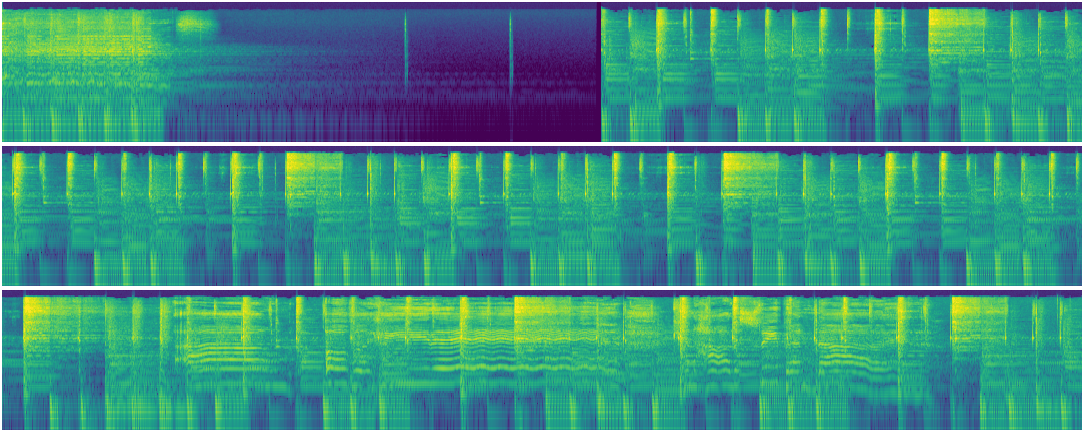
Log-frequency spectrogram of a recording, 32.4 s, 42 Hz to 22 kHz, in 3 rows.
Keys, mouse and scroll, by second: 5.0 click, 8.3 shift+a, 14.5 click, 16.1 click, 20.4 click, 22.1 F10, 26.6 click, 29.1 click, 30.7 click, 32.2 click.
